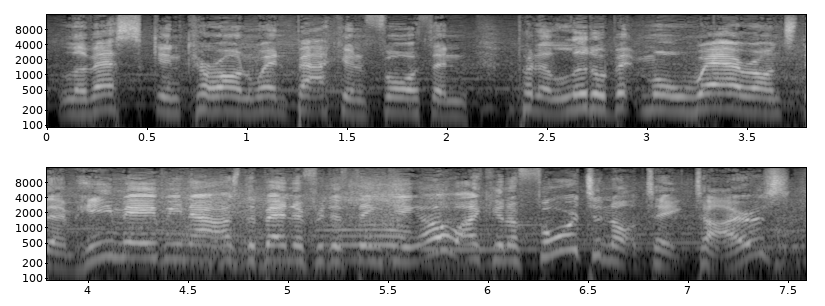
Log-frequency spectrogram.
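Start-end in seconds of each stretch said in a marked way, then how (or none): none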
